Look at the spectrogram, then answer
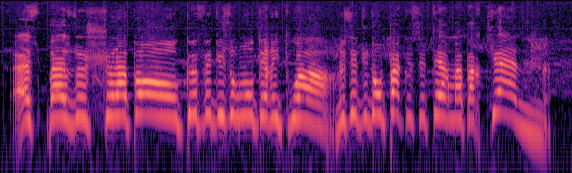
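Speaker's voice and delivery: big, very high, loud, furious bellowing yell. A narrator reads the wolf's line as it yells at the boy Charlie, big voice yelling. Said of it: "Une grosse voix hurlait".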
